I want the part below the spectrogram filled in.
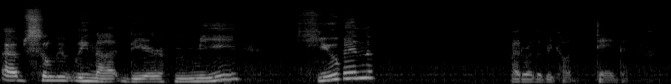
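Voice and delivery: laughing speech with swooping pitch. Voicing a woman who is asked if she is human: laughing while talking. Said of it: "as she's laughing".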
